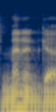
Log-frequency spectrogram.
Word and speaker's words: Meninga: my last name right which is pretty simple you just read it it's meninga it's obvious i know it feels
